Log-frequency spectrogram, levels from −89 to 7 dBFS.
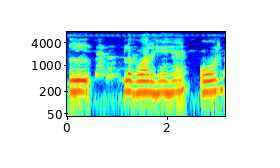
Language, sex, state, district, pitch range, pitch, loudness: Hindi, female, Haryana, Rohtak, 185-195 Hz, 190 Hz, -14 LUFS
